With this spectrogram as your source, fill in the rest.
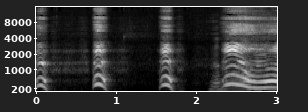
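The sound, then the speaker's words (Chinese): A voice imitates a middle-aged female customer's loud, exaggerated yawn: three short, clipped vocal whoops, then one long, drawn-out yawning cry that rises and falls in pitch. “他就是在打哈欠，女生哦，一个阿姨。然后她打哈欠的时候，我真的我那时候在监台监东西，然后我就听到这样，”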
